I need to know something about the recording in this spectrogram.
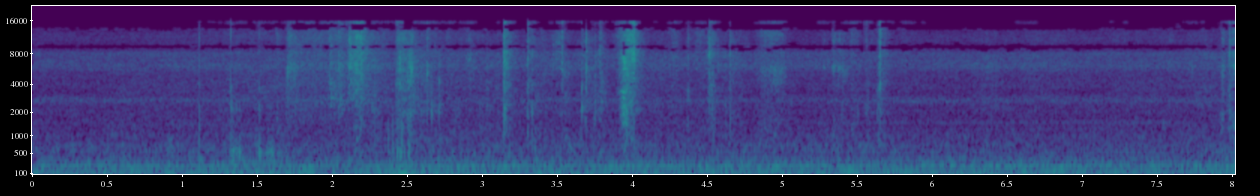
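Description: Quiet room with a steady low hum and a few faint, scattered clicks and rustles of supplies being handled.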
